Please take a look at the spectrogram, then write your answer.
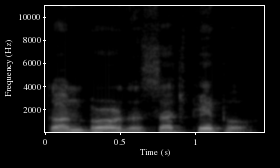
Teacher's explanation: such가 꾸며주는 such people에 이럴 때에는 제대로 특정인이기 때문에 people이 일강세를 가져간 것입니다.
